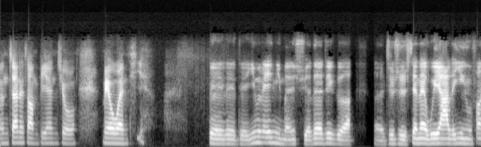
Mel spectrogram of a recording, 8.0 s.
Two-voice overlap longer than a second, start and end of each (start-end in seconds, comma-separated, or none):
none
